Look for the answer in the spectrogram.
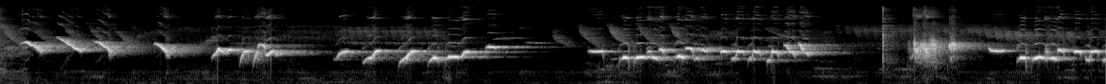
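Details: Prompting song for a silent shama: long sequence of repeated downslurred whistles, then quick trilled phrases, one brief harsh burst and more mellow whistled notes, with short gaps between bouts.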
